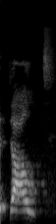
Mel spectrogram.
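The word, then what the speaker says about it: doubt: इस तरीके से डाउट, बी साइलेंट है, डाउट।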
